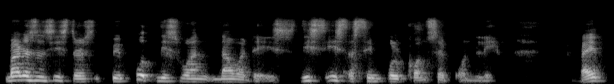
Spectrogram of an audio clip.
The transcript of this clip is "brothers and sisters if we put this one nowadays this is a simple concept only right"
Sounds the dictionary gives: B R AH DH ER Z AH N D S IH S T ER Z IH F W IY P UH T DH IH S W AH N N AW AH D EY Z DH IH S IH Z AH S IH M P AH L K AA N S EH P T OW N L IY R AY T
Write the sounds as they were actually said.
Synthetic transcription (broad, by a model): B R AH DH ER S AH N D S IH S T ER S IH F W IY P UH T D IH S W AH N N AW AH D EY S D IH S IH S AH S IH M P AH L K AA N S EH P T OW N L IY R AY T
